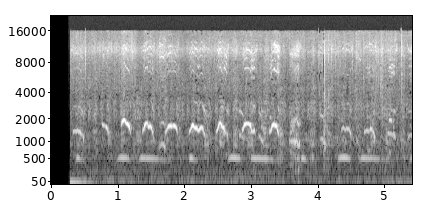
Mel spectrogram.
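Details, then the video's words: Male Cane Corso puppies of a kennel litter whimpering and yelping: short arched squeals repeat rapidly and irregularly, several pups overlapping, with steady low hiss behind them. "Cane Corso male puppies litter J"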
